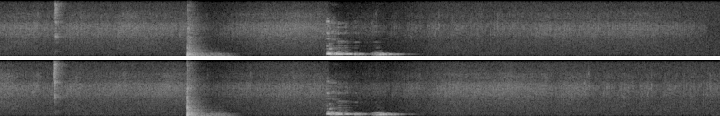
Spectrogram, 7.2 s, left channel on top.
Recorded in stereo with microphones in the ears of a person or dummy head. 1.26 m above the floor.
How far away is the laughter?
About 0.7 m.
